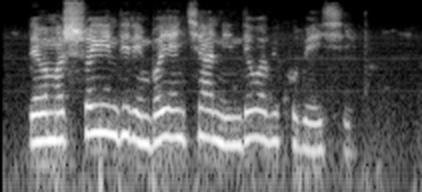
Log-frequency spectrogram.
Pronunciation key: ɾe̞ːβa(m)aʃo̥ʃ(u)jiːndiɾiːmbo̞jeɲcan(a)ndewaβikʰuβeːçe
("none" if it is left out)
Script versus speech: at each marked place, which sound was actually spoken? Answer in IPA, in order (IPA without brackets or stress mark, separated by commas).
m, o, i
